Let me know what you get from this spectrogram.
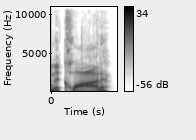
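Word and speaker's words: McQuoid: There might not be any breakouts of this movie, but maybe the possible exception is Simon McQuaid, I think is how you pronounce this guy's name. It looks like McQuaid only with an O.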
